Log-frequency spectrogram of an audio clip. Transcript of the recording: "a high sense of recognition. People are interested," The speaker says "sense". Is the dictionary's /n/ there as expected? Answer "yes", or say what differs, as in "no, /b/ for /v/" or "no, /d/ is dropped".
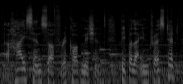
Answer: yes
